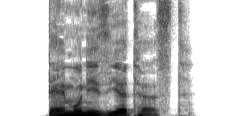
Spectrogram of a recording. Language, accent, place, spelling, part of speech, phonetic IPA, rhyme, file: German, Germany, Berlin, dämonisiertest, verb, [dɛmoniˈziːɐ̯təst], -iːɐ̯təst, De-dämonisiertest.ogg
- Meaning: inflection of dämonisieren: 1. second-person singular preterite 2. second-person singular subjunctive II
